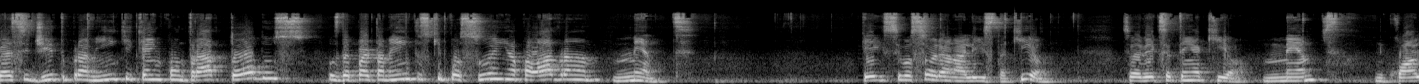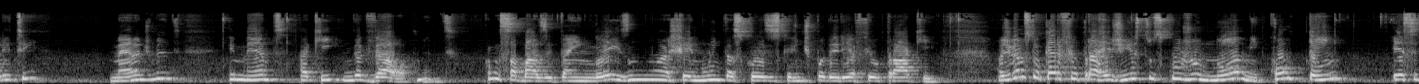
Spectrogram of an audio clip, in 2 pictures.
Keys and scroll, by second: 1.3 Left, 1.4 Left, 5.3 BackSpace, 7.7 ctrl+s.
